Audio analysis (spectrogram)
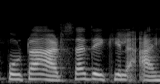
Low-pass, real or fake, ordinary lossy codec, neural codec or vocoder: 7.2 kHz; real; none; none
